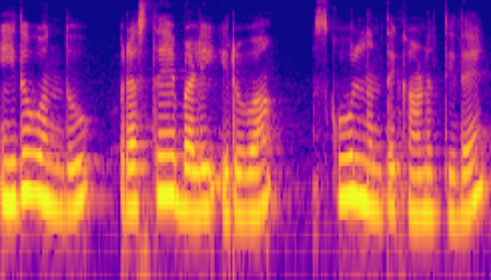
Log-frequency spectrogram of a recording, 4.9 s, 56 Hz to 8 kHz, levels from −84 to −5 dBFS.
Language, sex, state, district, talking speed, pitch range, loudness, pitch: Kannada, female, Karnataka, Bangalore, 95 wpm, 195-240 Hz, -14 LUFS, 210 Hz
